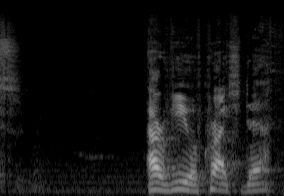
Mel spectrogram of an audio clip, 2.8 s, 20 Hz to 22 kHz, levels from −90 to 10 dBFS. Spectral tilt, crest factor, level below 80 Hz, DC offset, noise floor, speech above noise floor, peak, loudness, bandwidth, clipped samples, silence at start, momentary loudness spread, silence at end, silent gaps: -4 dB/octave; 24 dB; -82 dBFS; under 0.1%; -72 dBFS; 38 dB; -14 dBFS; -35 LUFS; 17 kHz; under 0.1%; 0 s; 14 LU; 0.1 s; none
